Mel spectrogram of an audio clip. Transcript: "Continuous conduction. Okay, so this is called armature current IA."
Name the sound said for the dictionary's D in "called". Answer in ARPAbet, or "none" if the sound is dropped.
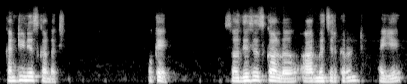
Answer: D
